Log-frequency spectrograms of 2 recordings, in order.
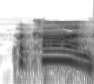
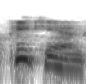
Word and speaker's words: pecan: front yard PL planting pean trees or pecan trees depending on how you want to pronounce it first time I ever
